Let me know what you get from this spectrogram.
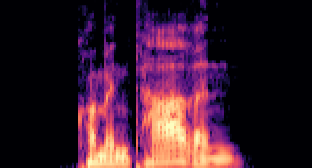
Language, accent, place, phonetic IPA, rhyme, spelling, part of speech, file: German, Germany, Berlin, [kɔmɛnˈtaːʁən], -aːʁən, Kommentaren, noun, De-Kommentaren.ogg
- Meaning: dative plural of Kommentar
